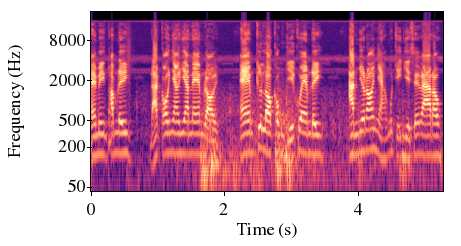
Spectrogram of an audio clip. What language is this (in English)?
Vietnamese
